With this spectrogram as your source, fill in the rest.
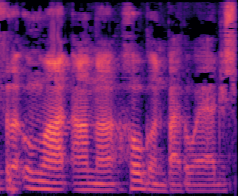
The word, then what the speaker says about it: Höglund: get a new teacher they would always pronounce it hogland and i don't really like that uh it it has nothing to do with pigs so hoagland is what i stuck with and it actually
